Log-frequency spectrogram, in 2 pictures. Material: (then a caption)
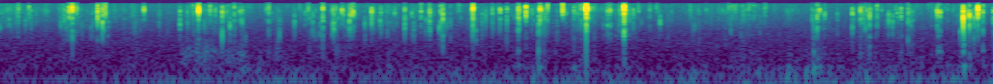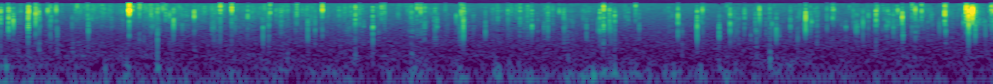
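Plastic. Clear plastic bubble wrap is twisted and wrung between both hands, giving a steady run of crinkling with many sharp, bright pops and snaps scattered throughout. The sound is quiet and close, with no lingering ring after each pop.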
